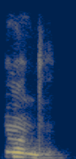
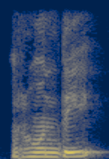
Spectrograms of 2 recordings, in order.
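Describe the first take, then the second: First: The word ends on the d with no vowel. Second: An extra vowel is sounded after the final d. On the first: The speaker calls it right. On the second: The speaker calls it wrong.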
